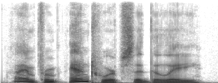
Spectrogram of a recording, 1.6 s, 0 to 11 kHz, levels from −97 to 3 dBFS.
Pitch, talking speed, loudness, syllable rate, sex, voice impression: 115 Hz, 255 wpm, -18 LUFS, 6.9 syllables/s, male, masculine, very adult-like, slightly soft, slightly cool, slightly calm, friendly, kind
